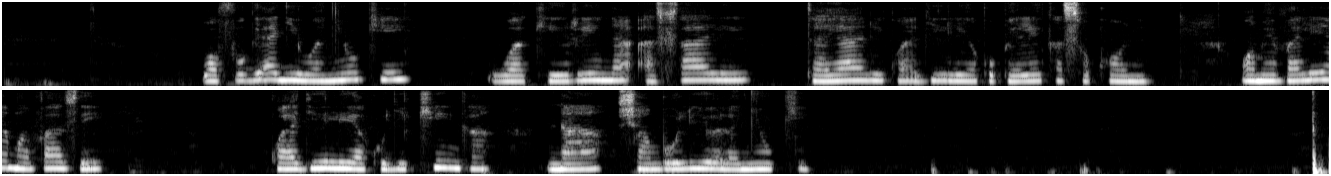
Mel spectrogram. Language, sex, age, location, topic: Swahili, female, 25-35, Dar es Salaam, agriculture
